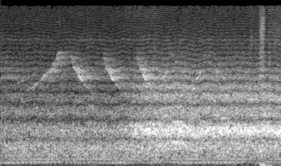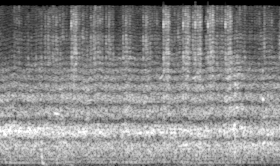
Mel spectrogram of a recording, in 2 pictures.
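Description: Golf gallery crowd ambience: a steady murmur that grows louder about two seconds in, with a few chirps in the first two seconds and scattered sharp ticks in the second half as a putt rolls toward the hole.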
